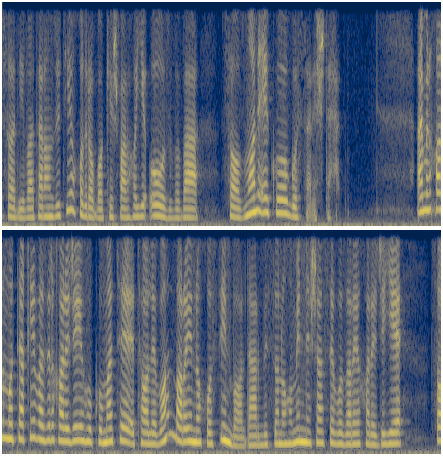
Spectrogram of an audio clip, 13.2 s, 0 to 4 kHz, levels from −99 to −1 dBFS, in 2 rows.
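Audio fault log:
No faults are heard anywhere in this clip. It came through a WebRTC call path whose content stops at 4 kHz, which fits a G.711 mu-law codec at 64 kbps.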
